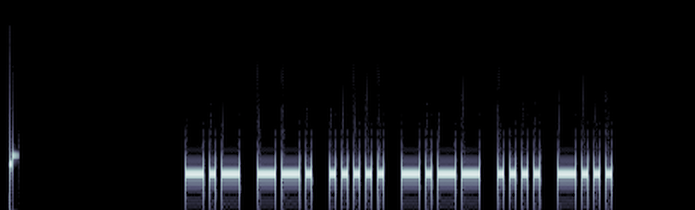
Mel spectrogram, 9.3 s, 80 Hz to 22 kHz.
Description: Morse code, heard as a keyed tone, about 15 wpm, 700 Hz. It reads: KG5YHB
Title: USA Call Signs - 6 Characters - Repeated 2x - 15wpm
